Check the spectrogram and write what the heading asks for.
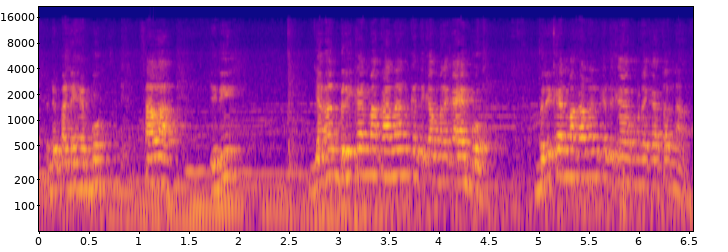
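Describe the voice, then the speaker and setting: A man chatting casually, giving blunt, joking advice on dog training and care. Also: high-pitched. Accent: Indonesian. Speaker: dog rescue activist. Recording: roomy, distant mic, faint noise.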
